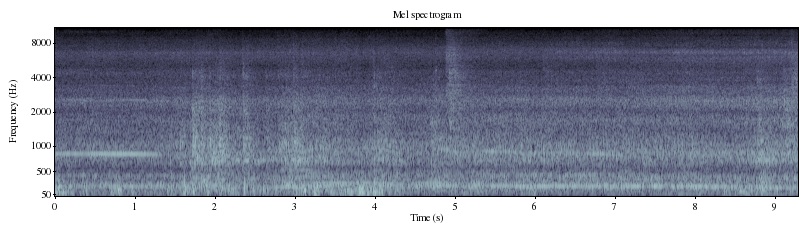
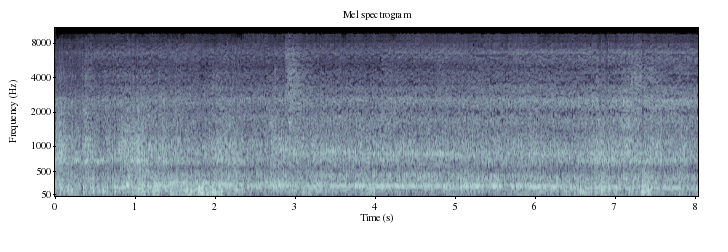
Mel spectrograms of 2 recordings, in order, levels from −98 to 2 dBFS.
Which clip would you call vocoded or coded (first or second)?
second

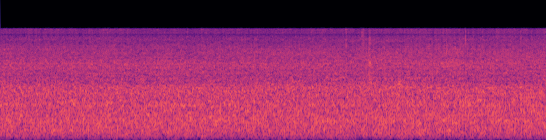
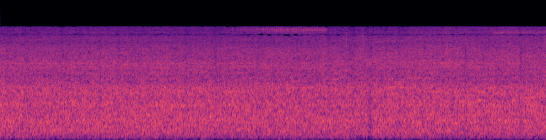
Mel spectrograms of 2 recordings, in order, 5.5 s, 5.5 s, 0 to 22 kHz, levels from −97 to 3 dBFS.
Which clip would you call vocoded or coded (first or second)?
first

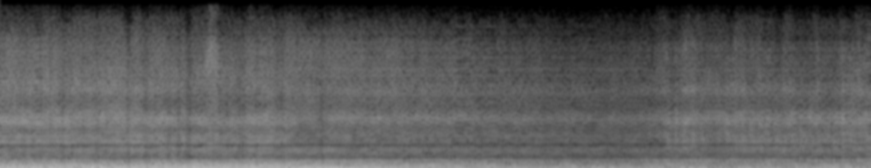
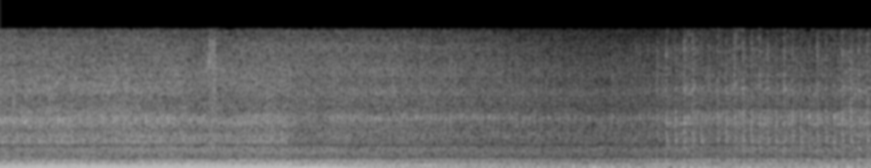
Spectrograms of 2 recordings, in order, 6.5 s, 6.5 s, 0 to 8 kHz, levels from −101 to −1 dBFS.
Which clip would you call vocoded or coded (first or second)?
first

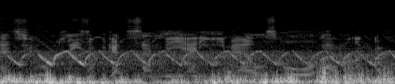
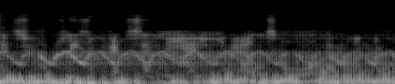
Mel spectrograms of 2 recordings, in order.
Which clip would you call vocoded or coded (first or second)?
second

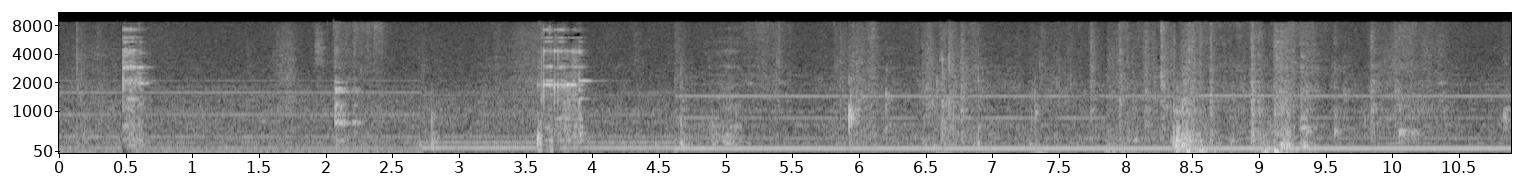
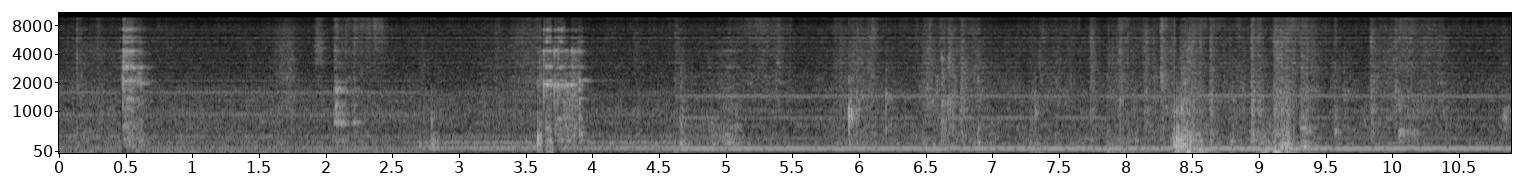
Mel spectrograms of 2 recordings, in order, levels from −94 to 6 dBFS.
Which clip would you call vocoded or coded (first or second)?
second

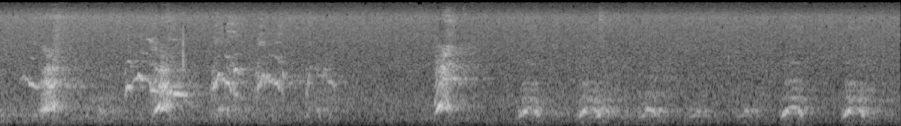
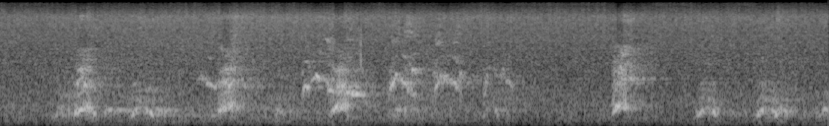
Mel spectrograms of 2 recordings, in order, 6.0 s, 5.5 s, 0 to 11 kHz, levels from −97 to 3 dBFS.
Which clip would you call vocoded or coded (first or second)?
second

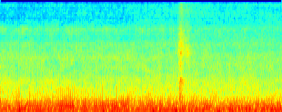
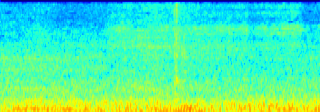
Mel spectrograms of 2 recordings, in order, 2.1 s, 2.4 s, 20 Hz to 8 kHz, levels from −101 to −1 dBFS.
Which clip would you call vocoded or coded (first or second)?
first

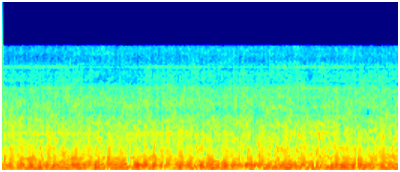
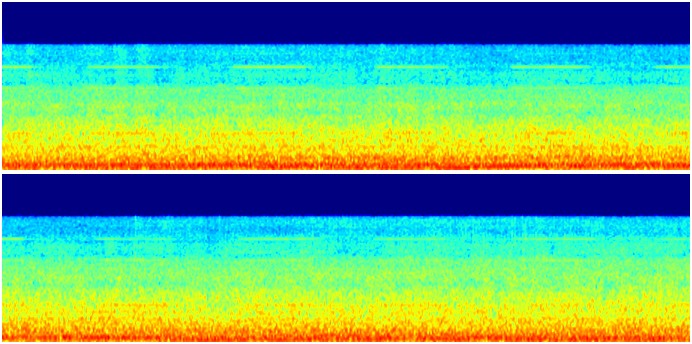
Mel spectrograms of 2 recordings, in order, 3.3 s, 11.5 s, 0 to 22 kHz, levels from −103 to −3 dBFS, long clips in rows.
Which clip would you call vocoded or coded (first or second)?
first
